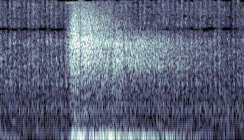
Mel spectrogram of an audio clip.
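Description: A tractor engine starts up with a sudden low rumbling burst, then settles into a steady close idle that fades slightly toward the end.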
